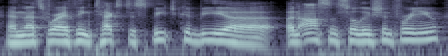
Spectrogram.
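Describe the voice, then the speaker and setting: A middle-aged man presenting a music software tutorial in a casual, loose, thinking-aloud way, recorded on a studio mic in a small home room. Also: fairly high pitch, fairly even intonation, fast talker. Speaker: music production tutorial host.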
